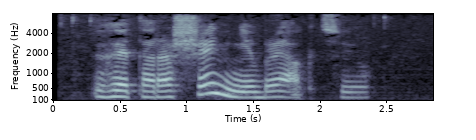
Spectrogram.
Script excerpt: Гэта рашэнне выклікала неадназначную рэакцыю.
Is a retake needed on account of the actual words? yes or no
yes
